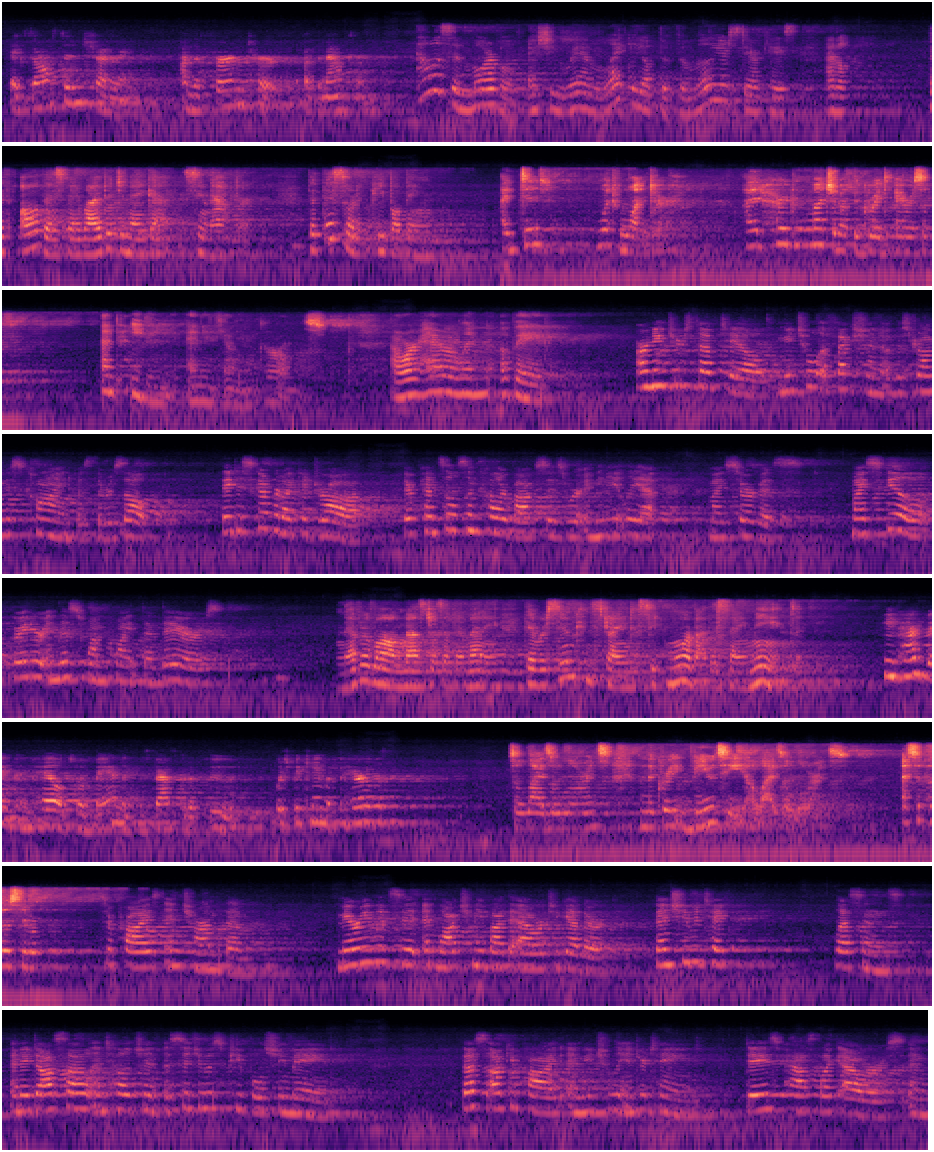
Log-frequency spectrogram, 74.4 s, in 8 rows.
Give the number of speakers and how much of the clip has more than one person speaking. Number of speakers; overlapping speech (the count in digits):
6, no overlap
